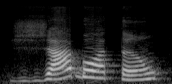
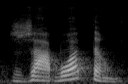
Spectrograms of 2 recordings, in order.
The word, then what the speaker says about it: Jaboatão: ler o primeiro pedaço a primeira sílaba é a já o segundo vó o terceiro a e o quarto TAM tão então Quatro pedaços quatro sílabas formam uma palavra a palavra Jaboatão e agora vamos ver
